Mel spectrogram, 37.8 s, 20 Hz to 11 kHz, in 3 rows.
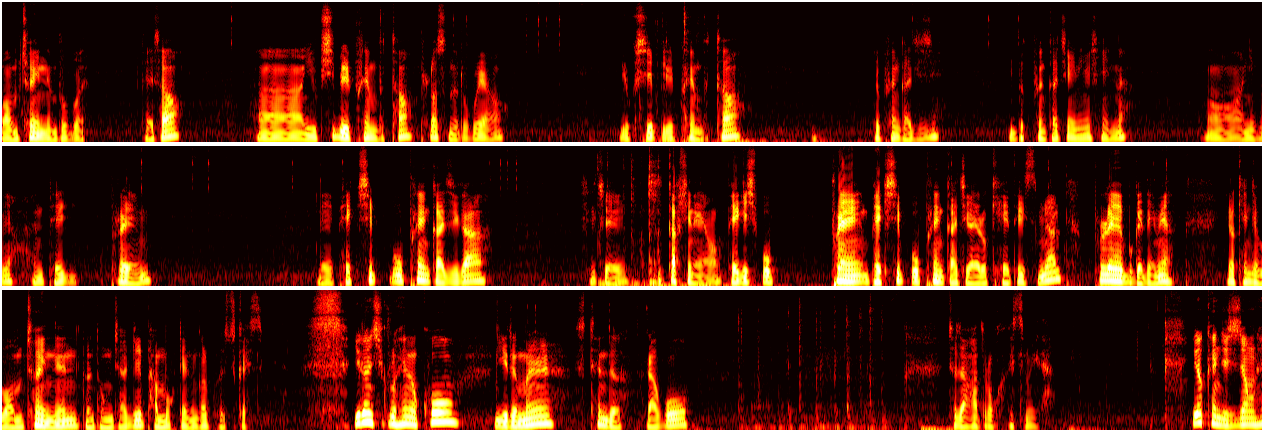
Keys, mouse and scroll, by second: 4.5 click, 5.2 click, 6.1 click, 6.4 KP_6, 6.7 KP_1, 6.9 Return, 9.1 click, 10.2 click, 14.5 click, 17.5 click, 17.7 click, 18.9 KP_5, 18.9 KP_1, 19.1 Return, 19.9 Return, 22.1 click, 24.2 click, 30.5 click, 31.6 click, 33.0-34.4 typing.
